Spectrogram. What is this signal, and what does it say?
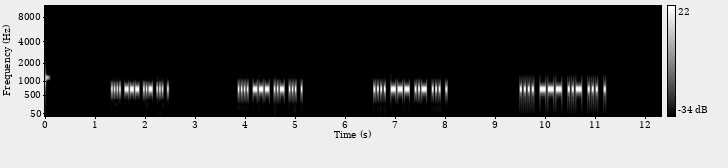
Morse code, heard as a keyed tone, about 40 wpm, 700 Hz. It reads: HOUSE HOUSE HOUSE HOUSE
